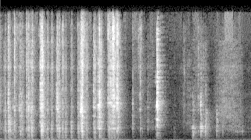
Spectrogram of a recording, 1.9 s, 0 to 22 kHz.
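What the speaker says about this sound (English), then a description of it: "shuffle these cards like 3 times." Tarot cards being shuffled by hand, a quick run of crisp riffling snaps and flicks in a couple of short bursts, close and fairly quiet.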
